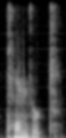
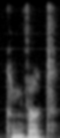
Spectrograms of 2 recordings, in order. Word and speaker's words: convert: When used as a verb, the first syllable is pronounced kn and the stress shifts to the second syllable.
